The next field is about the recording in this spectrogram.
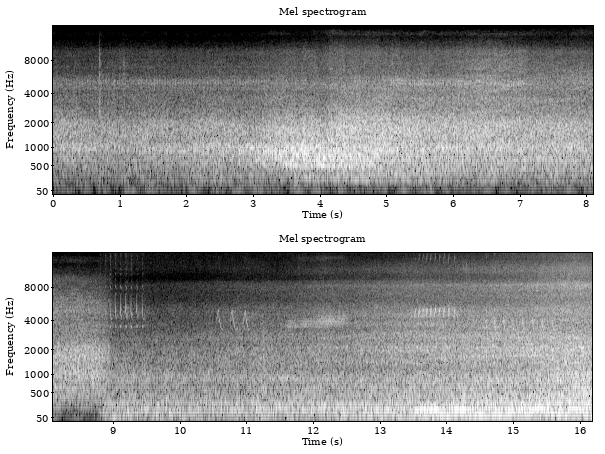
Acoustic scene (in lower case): street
